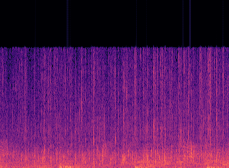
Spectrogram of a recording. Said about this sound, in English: Applause continuing as the last of the people in the parade come around now. There's still a few more of them left.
